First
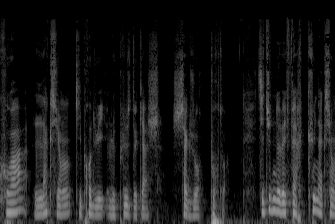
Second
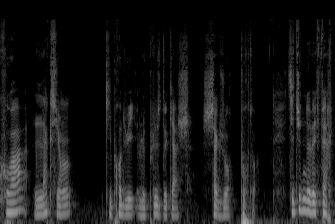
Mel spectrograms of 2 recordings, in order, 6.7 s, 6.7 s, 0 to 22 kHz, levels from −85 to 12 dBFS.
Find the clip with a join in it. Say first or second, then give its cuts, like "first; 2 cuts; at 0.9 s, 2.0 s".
first; 1 cut; at 1.5 s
